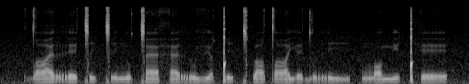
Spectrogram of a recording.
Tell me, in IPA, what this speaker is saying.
dˤæ reǀiǀinu ǀæhæ ruvʲɒǃiǀʰu tˤæjedu ri | ŋɒmʲe ǃʰe

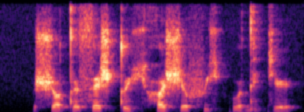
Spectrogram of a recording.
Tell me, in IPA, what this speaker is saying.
ʃɔ˨tə˨sɛ˦ʃtʊ˦˨ç hʌ˦ʃə˨fɪ˦ç kʷʌ˨dɪ˦cɪ˨

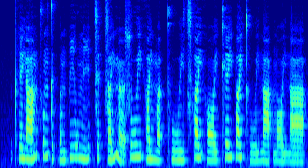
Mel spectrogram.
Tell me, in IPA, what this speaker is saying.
pʰe˨jaː˨˥m t̪ʰʊ˥ŋt̪ɪ˨k̚lʊ˨ŋ piː˧w n̪iː˨˥t̚sɪ˨k̚sɐ˨˥j mœː˨˩ suː˥jhɐ˧j mɐ˨˥t̚ pʰuː˨jt͡sʰɐ˥j hɔː˨jkʰe˥jpɐ˥j kʰuː˨˧jn̪aː˧k̚ŋɔː˧jn̪aː˧

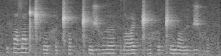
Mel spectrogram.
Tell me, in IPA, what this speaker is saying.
θe˦zˤu˦tˤǁʰo˨ hʌ˨ǁʰɔ˨k ǁʰʏ˨ʒɔ̤˦ɣʌ˦ | dˤe˨jʏ˦˨ ɡ͡ǁɔ˦ ho˨ǁʏ˦wɔ˨ɣʏ˦k ʒɔ̤˨

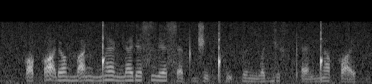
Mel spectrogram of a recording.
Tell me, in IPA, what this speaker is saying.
qʷḭ˨˩qʷa̰˥˨ɾʲɔ˥˨ ma̰˥˨ŋŋ͡ǃɛ˥˨ ŋɛ˧ɾʲɛ˧s lʲɛ˨˥sɛ̰˨˩t d͡ʒḭ˧ǃʼḭ˧ pø˨˩ŋwə˧ ɡʲø˥˨xpʼɛ̰˨˩ŋ͡ǃɛ˥˨qʷḛ˥˨

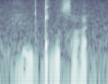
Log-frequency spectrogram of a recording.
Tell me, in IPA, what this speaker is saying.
ɦɛ̃dɡ͡ǃũsˤa

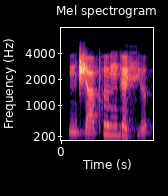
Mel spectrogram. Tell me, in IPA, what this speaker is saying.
nd͡ʒa˧ pʰə˥ŋɡɛ˥˧fʲə˩˧

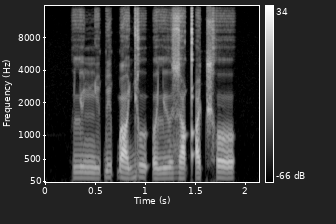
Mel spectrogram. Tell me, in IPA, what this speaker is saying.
lʲuɲiɓi ɓɒɟuː ʔolʲuːzoqʼo t͡ʃʰo

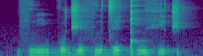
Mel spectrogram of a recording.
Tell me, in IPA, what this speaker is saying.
fɯŋu bod͡ʒe fɯ d͡zeǃʰuː fʲɛt͡ʃ

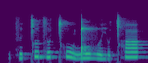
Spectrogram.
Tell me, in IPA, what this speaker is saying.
t͡sɪ˨ǀə˦d͡zə˦ ǀʰo˦˨ŋ͡ǃo˧və˨jə˨ ǀʰa˦

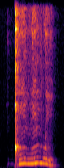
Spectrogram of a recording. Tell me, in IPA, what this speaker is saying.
ǃʼĩ n̪ĩmwi

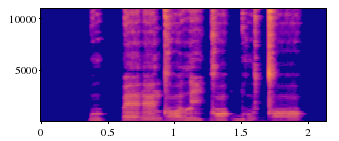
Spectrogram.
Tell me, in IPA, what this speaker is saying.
k͡pu˧k͡pɛ˨ ɾɛ̃˧dɔ˧li˦ ɡɔ˦ɡ͡bu˦˨ dɔ˨˦

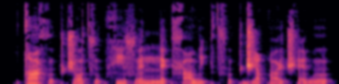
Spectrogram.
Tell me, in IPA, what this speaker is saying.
tɑ˧˥˧xʊ˩kt͡ʃɔ˩˥ t͡su˩kxi˧sʷɛ˩˥nːɛ˧k xɑ˩˥wi˩kt͡sʰʊ˩˥k d͡ʒi˩˥ qʷə˞˩˥t͡ʃʰɛ˩ wʊ˧˥˧

